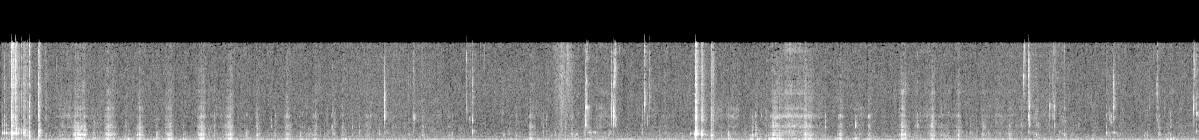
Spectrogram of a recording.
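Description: A person biting into and chewing a S'mores Oreo, a sandwich cookie with graham-cracker-flavoured wafers, close to the microphone: quiet, irregular crunches and crackles of the cookie breaking up in the mouth.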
